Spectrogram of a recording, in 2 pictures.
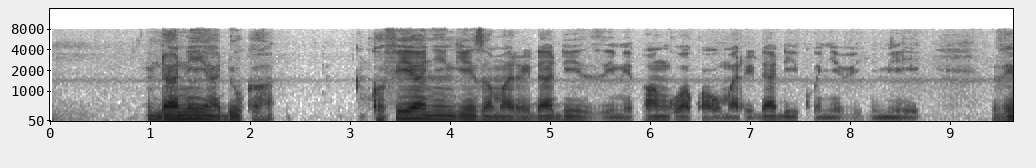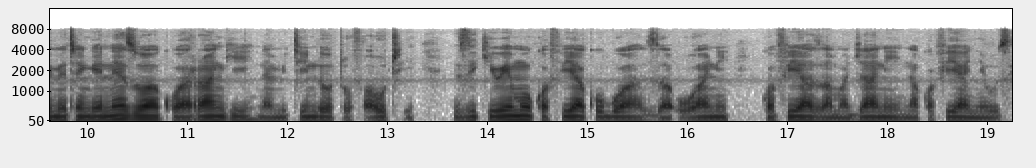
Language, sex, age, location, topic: Swahili, female, 18-24, Nairobi, finance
